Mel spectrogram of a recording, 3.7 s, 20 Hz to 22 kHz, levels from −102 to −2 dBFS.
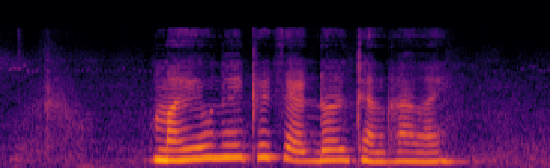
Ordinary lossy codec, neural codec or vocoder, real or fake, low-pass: none; codec, 44.1 kHz, 1.7 kbps, Pupu-Codec; fake; 10.8 kHz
